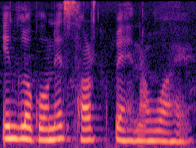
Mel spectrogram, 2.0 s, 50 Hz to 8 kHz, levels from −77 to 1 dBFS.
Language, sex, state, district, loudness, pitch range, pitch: Hindi, female, Tripura, West Tripura, -17 LUFS, 200-240 Hz, 220 Hz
